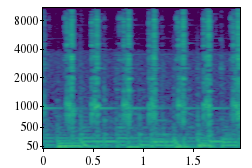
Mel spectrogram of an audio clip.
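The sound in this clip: A quiz countdown timer ticks in an even, clock-like beat of about seven sharp clicks over two seconds, fairly faint, over a low droning tone.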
